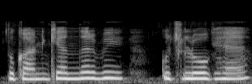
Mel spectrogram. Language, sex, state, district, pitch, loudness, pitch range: Hindi, female, Punjab, Fazilka, 270 Hz, -12 LUFS, 260-275 Hz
